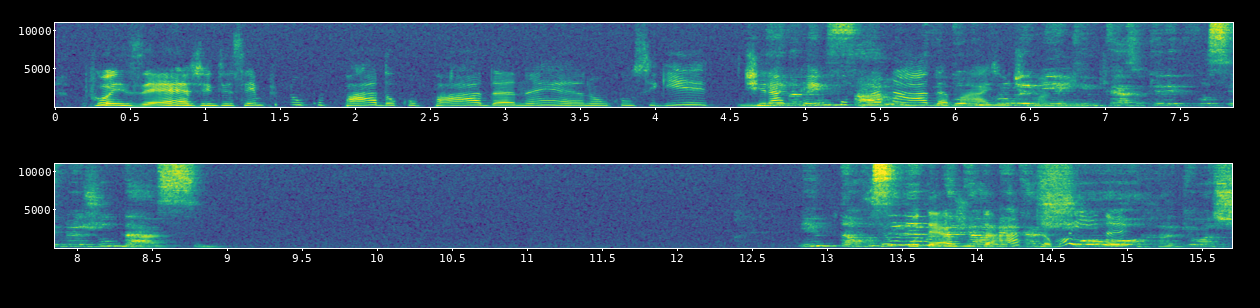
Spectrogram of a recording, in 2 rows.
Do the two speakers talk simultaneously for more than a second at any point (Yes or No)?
Yes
